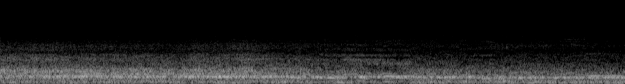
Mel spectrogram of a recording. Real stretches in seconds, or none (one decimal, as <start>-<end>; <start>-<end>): 0.0-3.2; 4.1-4.6; 5.1-6.3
